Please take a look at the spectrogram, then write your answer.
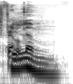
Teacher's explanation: Yeah, I say it like 2 syllables. You're supposed to say it like 1 syllable.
